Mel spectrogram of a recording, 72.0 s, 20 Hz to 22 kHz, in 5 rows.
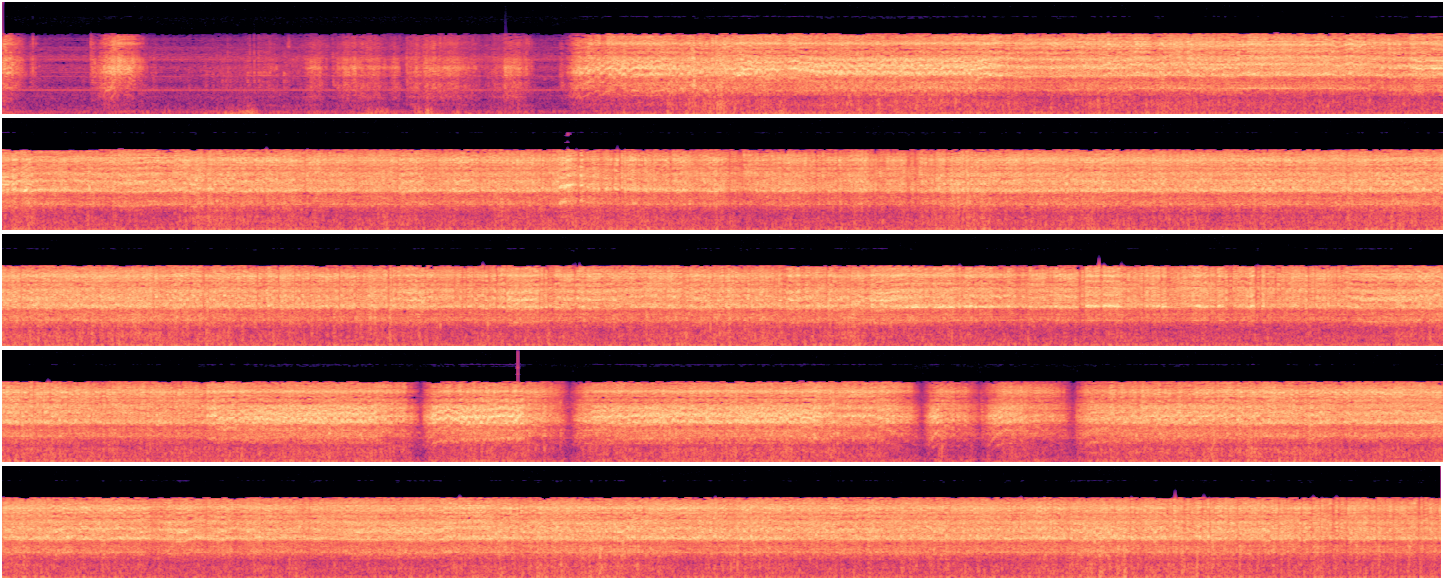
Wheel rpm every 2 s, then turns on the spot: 30, 20, 30, 160, 200, 220, 230, 220, 230, 240, 250, 230, 230, 240, 230, 220, 230, 220, 230, 230, 230, 230, 220, 160, 110, 190, 70, 150, 220, 230, 230, 230, 230, 230, 240, 230.
2-4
